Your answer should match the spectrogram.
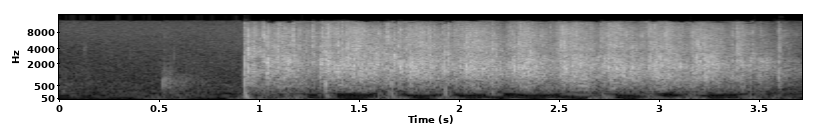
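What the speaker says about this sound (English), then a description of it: "You start clapping with me. Take it to the highest volume level you can get it." A seminar audience bursts into loud, dense clapping after a moment of quiet and sustains it at full volume, then tapers slightly at the close.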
